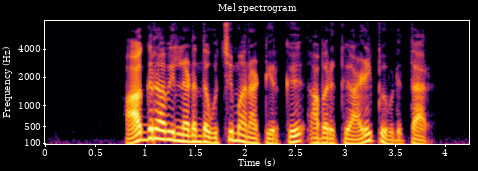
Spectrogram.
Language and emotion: Tamil, neutral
